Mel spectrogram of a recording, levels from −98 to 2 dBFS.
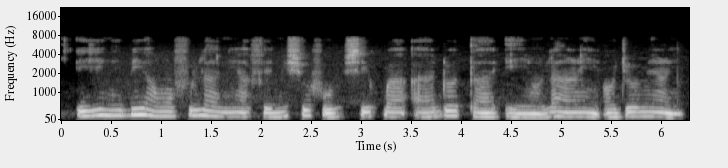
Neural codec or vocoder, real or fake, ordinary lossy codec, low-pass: none; real; none; 7.2 kHz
